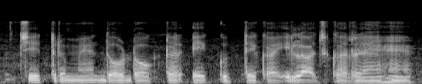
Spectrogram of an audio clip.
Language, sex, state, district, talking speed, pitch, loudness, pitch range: Hindi, male, Gujarat, Valsad, 155 wpm, 95 Hz, -14 LUFS, 90-100 Hz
